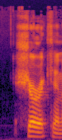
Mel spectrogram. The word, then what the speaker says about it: shuriken: Shuriken, I would pronounce that.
